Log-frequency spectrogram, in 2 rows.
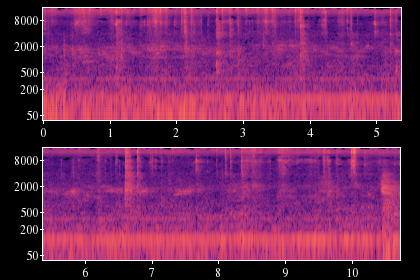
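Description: Faint, scattered clicks and scrapes of a small screwdriver backing out tiny screws and lifting the thin metal M.2 shield from a Dell Inspiron 3583 laptop, over a steady low hum.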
